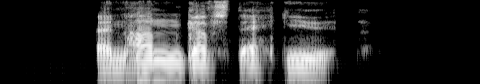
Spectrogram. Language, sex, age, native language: Icelandic, male, 20-29, Icelandic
